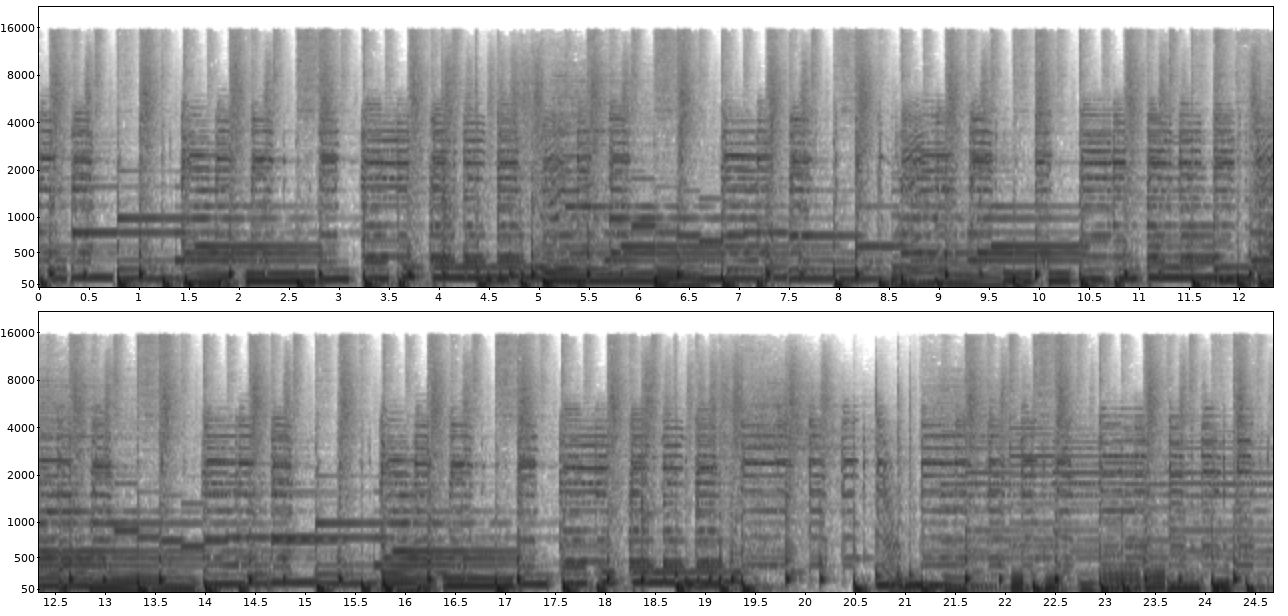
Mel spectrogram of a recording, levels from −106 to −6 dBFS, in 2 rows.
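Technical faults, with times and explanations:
7.32, 12.55 to 12.57 and 16.25, lost LE Audio frames: brief noisy smears replace tonal detail for about 10 ms, 20 ms and 10 ms. The LC3 decoder filled each gap by repeating the previous spectrum with randomised signs, which fits one or two missing 10 ms frames each time.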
